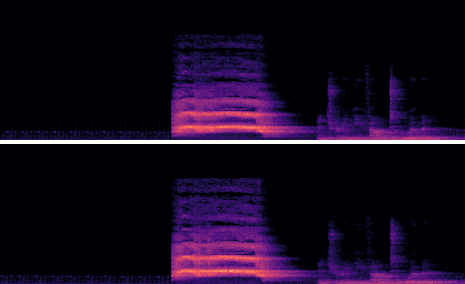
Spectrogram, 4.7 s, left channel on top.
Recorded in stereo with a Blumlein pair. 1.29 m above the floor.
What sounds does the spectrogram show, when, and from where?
1.7 s a scream: 15° right, 0.7 m; by 2.7 s 60° right, 0.8 m
3.2 s a man speaking: 60° left, 0.9 m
